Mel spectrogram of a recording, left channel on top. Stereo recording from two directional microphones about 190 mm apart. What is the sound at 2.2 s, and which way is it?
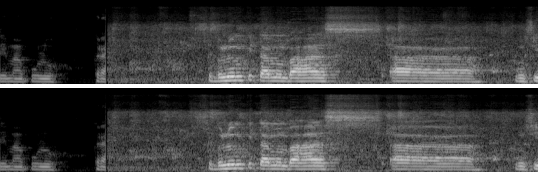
Speech, 25° left (ahead or behind).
